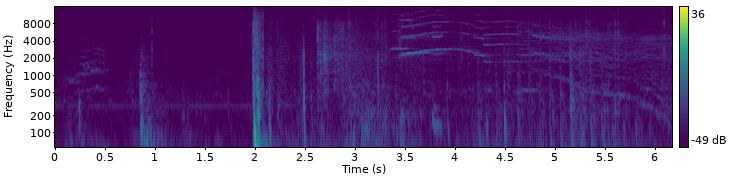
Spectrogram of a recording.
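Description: A sharp click about two seconds in, then a household pet's high-pitched, wavering vocal call that bends up and down and trails off falling near the end.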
